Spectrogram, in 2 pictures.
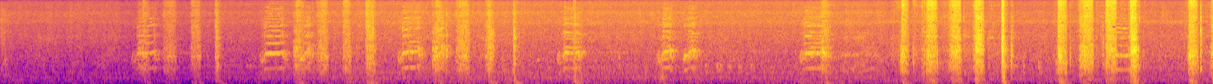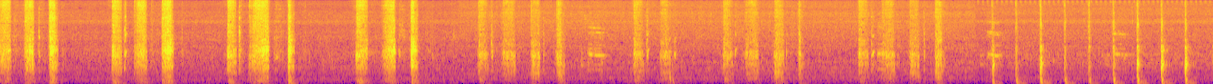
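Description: Domestic ducks quacking: many short calls, sparse at first and coming thick and loud from about twelve seconds in.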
